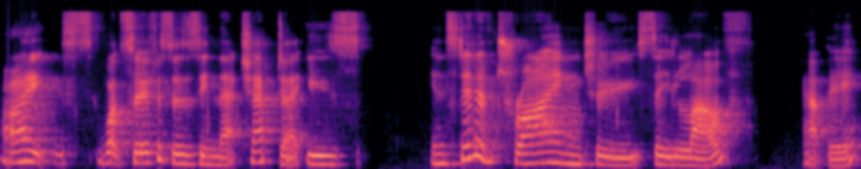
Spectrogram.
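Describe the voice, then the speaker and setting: Woman, slightly low pitch, slow pace, contemplative pauses, reflective spiritual talk, echoey room sound. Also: sharp tone. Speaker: study discussion partner. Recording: roomy, echoing sound.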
